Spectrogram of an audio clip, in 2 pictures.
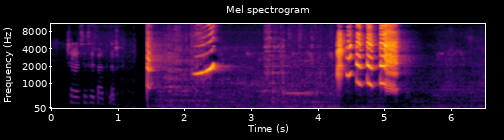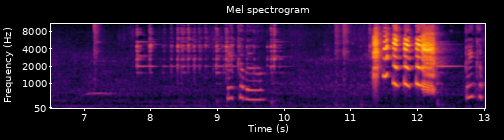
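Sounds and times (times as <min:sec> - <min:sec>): parrot squeaking calls: 0:01.5 - 0:02.7, 0:03.6 - 0:05.4, 0:11.3 - 0:12.5.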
